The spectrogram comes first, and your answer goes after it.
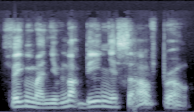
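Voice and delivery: ordinary talk, nothing marked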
